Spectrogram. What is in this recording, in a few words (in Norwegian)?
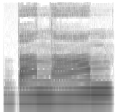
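"banan", Norwegian; talkbook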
